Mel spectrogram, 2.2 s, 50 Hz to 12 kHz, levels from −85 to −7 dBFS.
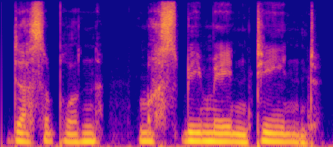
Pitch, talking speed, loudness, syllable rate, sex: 135 Hz, 110 wpm, -20 LUFS, 4.8 syllables/s, female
